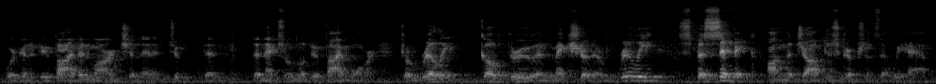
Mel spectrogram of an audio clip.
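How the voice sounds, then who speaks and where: A man reading out a committee statement at a church council meeting, upbeat, with pauses between phrases. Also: deep voice, bright, forceful tone. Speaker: committee member giving a report. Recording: echoey room, mic far off, faint noise.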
